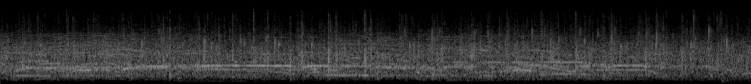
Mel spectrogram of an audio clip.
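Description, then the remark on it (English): An audience, standing to clap their hands unto the Lord, claps steadily for several seconds, a dense, even wash of many overlapping claps with faint crowd murmur and indistinct voices underneath. “Come on, stand on your feet and clap those hands unto the Lord.”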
